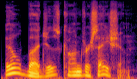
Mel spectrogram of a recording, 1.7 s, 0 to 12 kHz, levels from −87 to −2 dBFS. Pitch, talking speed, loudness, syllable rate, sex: 115 Hz, 105 wpm, -17 LUFS, 4.4 syllables/s, male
